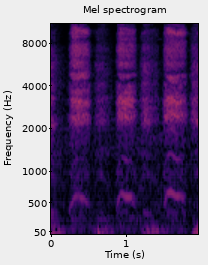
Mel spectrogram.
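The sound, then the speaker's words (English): A throat singer's voice imitates a saw moving back and forth: three rhythmic, breathy rasping pulses, each carrying a low arcing tone, with a fourth pulse starting at the end. “Oh yeah, you're right, it's a saw. You can hear it because it goes”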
